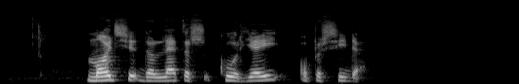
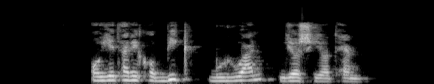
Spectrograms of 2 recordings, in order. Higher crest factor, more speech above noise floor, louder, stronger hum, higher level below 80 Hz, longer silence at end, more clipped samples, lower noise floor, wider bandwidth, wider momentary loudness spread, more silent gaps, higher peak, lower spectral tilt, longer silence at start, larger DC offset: first, 22 dB vs 16 dB; second, 57 dB vs over 76 dB; second, -23 LUFS vs -15 LUFS; neither; second, -82 dBFS vs -56 dBFS; first, 1.6 s vs 0.75 s; neither; second, -80 dBFS vs under -90 dBFS; first, 10.5 kHz vs 7.8 kHz; first, 17 LU vs 10 LU; neither; about the same, -2 dBFS vs 0 dBFS; about the same, -5 dB/octave vs -4.5 dB/octave; about the same, 0.9 s vs 0.9 s; neither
